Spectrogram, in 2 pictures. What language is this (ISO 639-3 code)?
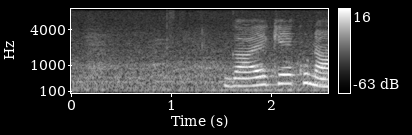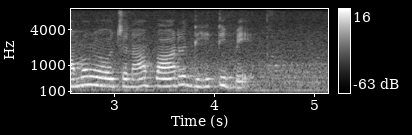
sin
